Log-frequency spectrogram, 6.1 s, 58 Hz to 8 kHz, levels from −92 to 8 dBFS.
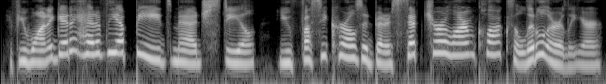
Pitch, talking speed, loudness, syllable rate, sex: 255 Hz, 230 wpm, -17 LUFS, 5.7 syllables/s, female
